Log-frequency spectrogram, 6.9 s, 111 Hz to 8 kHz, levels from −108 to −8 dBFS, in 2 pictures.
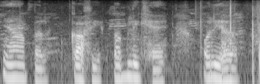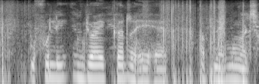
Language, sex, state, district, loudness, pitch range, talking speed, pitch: Hindi, male, Himachal Pradesh, Shimla, -24 LUFS, 120-150 Hz, 130 wpm, 140 Hz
